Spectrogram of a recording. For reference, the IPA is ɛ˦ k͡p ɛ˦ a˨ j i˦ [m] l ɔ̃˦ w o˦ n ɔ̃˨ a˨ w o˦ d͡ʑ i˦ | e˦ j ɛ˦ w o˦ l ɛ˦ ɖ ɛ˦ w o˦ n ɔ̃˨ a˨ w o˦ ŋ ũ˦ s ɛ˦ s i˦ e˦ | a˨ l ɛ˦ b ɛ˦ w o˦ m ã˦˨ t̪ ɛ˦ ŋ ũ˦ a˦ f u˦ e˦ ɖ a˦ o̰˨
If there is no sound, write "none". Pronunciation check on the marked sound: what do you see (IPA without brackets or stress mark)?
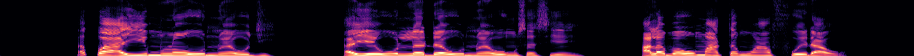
m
